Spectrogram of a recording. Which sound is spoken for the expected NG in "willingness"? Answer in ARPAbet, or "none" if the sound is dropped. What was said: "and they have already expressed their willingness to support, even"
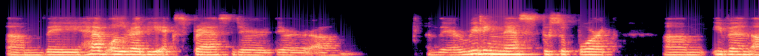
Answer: NG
